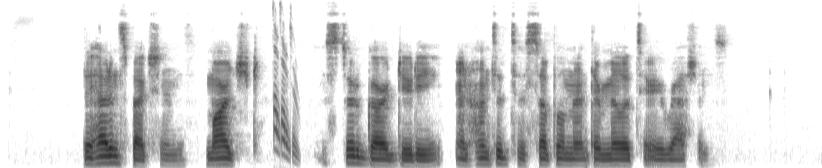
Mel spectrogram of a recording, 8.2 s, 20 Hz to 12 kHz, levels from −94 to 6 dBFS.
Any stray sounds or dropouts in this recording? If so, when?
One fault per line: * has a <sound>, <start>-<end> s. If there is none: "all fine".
* has a chirp, 2.7-3.0 s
